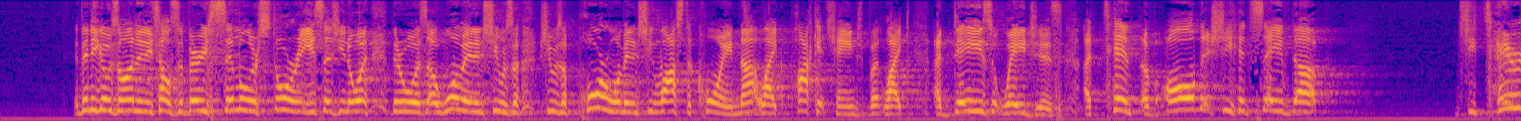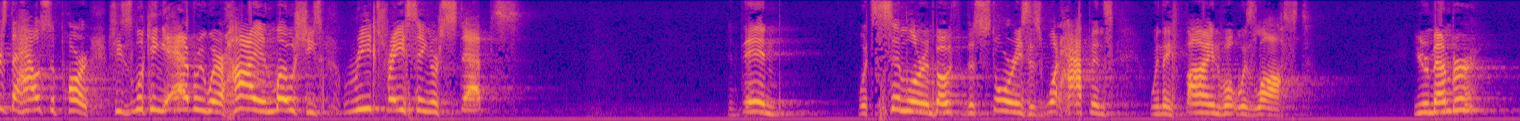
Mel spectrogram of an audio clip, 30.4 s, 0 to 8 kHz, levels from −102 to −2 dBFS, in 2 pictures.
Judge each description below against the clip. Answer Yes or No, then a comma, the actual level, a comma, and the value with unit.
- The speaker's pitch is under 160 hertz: No, high, 235 Hz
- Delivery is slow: No, average, 175 wpm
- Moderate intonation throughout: No, wide, 6.1 semitones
